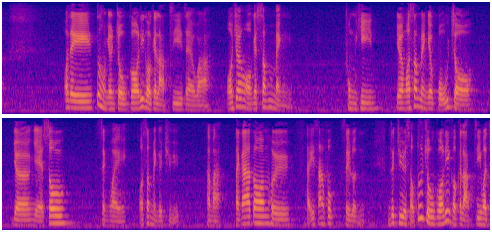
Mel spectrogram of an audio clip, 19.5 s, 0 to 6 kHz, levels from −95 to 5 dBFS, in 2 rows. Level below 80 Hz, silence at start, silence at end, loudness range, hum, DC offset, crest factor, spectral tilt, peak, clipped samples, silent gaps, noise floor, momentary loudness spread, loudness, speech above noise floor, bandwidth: -84 dBFS; 0 s; 0 s; 6 LU; none; under 0.1%; 20 dB; -7 dB/octave; -10 dBFS; under 0.1%; none; -59 dBFS; 15 LU; -31 LUFS; 29 dB; 6 kHz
